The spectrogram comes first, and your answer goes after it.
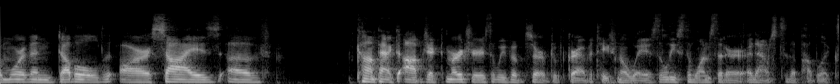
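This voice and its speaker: A young man giving a relaxed, conversational science talk as a guest speaker, joining over a video call. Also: lowish voice. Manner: relaxed, conversational, many ums.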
